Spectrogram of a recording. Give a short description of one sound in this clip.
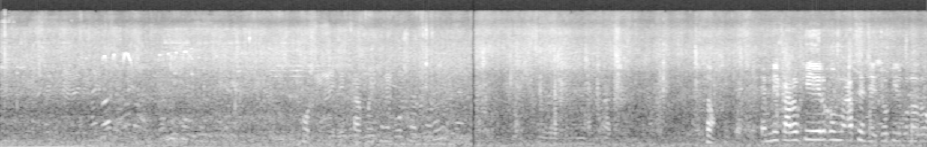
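Footsteps tread softly on grass.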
